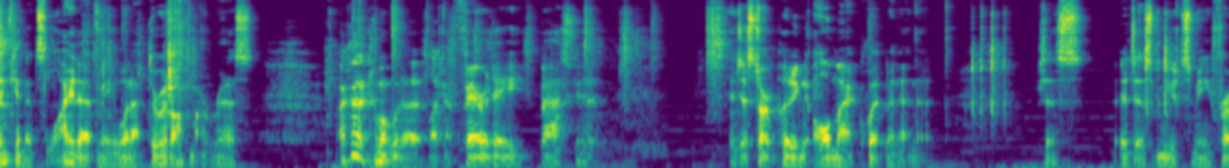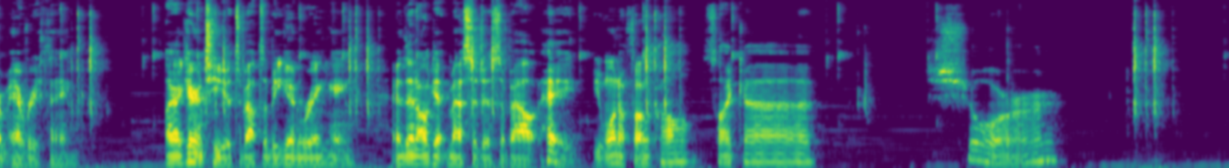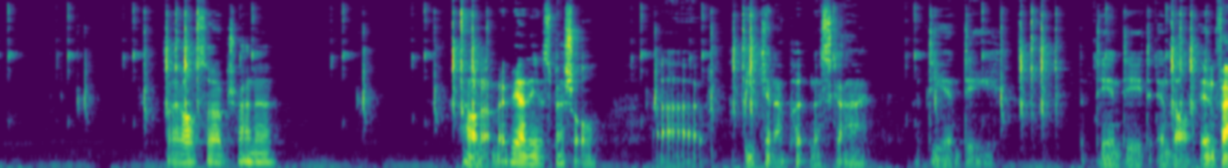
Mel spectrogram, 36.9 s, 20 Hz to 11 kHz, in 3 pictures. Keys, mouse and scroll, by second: 9.1 scroll up 1, 9.4 middle click, 9.6 g, 9.8 g, 10.6 click, 11.2 click, 11.4 g, 11.6 g, 12.0 click, 12.7 click, 12.9 g, 13.1 g, 13.7 click, 14.1 click, 14.2 g, 14.4 g, 15.1 click, 15.6 click, 15.7 g, 15.9 g, 16.3 click, 16.8 click, 16.9 g, 17.1 g, 17.9 click, 18.6 click, 18.7 g, 18.9 g, 19.4 click, 20.5 click, 21.5 ctrl+click, 22.4 click, 23.6 g, 23.8 g, 24.5 click, 25.1 click, 25.8 ctrl+click, 26.2 g, 26.3 g, 26.9 click, 27.8 click, 28.7 click, 29.0 g, 29.2 g, 30.1 click, 30.8 click, 31.4 ctrl+click, 31.8 g, 32.0 g, 32.7 click, 33.6 click, 34.2 ctrl+click, 34.7 ctrl+g, 35.5 click, 36.1 click, 36.2 g.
